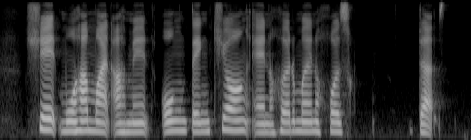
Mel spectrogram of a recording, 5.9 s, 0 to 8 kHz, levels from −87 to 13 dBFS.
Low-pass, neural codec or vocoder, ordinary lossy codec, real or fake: 7.2 kHz; none; none; real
